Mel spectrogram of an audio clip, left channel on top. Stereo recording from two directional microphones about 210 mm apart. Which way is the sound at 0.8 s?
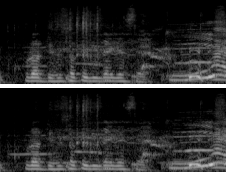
35° right (ahead or behind).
